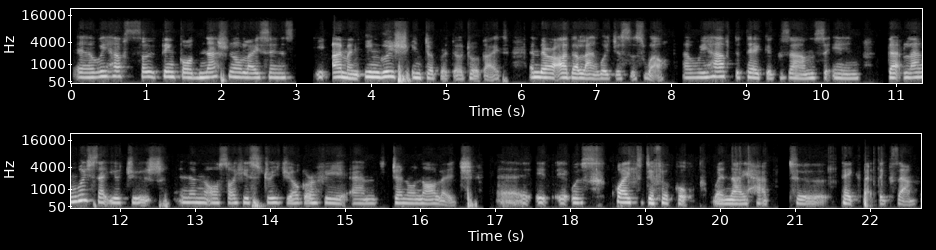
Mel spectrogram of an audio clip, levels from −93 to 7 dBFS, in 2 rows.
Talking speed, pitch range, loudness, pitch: 140 wpm, 195-235 Hz, -21 LUFS, 215 Hz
